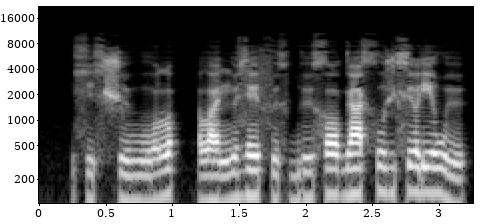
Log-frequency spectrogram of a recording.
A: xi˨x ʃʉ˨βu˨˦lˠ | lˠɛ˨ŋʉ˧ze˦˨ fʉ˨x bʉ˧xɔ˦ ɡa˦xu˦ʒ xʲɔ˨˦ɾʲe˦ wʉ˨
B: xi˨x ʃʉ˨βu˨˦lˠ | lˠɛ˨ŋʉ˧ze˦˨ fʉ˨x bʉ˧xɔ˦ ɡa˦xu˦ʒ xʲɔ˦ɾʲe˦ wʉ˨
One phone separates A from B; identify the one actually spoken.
B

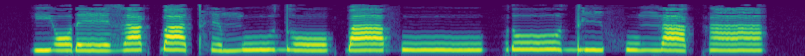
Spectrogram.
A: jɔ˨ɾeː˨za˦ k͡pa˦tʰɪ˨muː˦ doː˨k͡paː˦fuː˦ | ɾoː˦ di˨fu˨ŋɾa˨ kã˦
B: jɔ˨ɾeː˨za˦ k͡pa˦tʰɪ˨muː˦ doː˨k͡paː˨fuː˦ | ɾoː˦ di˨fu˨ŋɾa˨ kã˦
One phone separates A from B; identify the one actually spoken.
A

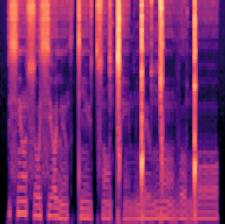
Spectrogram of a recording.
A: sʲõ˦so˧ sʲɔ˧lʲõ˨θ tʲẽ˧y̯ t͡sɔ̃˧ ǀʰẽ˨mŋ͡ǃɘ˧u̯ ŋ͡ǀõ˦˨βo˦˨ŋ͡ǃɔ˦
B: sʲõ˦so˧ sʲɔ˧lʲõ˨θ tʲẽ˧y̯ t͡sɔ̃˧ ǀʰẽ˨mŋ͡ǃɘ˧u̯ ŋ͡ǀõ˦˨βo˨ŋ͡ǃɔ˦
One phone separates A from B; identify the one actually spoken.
A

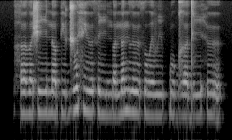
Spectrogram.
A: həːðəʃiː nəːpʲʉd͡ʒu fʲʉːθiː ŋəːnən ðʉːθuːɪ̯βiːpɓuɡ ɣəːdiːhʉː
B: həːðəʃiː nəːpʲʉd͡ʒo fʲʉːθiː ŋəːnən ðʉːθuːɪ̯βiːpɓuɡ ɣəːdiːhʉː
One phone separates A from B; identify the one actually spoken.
A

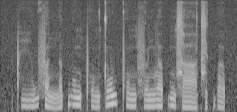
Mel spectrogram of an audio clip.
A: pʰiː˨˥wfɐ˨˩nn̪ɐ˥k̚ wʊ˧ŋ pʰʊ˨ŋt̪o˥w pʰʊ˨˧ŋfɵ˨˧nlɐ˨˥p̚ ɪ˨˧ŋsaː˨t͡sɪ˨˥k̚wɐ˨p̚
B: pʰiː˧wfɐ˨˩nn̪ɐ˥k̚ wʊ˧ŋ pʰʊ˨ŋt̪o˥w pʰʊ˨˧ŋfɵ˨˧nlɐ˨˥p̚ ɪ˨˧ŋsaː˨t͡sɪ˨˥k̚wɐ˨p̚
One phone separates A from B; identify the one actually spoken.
A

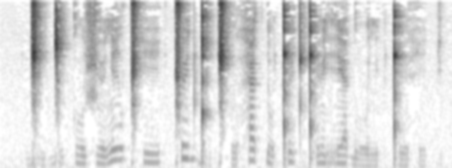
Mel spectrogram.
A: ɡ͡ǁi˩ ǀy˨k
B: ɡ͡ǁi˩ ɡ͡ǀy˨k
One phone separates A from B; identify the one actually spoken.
B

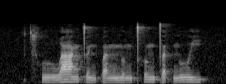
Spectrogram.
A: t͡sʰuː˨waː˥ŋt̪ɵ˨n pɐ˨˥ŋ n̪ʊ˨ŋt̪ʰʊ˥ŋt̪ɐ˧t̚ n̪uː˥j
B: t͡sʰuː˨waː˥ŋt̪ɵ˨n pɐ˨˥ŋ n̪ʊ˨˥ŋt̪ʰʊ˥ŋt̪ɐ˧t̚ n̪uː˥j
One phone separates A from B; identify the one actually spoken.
B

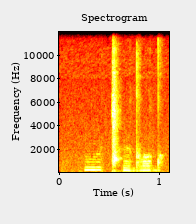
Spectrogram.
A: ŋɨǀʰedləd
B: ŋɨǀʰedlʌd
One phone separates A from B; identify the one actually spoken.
B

